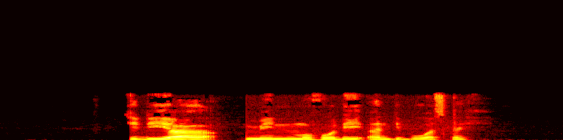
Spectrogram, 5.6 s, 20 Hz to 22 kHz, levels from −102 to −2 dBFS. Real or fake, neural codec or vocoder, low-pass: real; none; 7.2 kHz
